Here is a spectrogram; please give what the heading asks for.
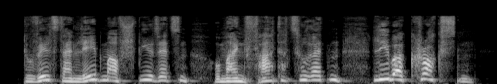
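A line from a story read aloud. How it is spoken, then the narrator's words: Calling. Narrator (German): rief Jenny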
